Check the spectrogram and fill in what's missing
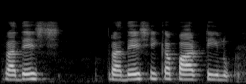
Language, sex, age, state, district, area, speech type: Telugu, female, 30-45, Telangana, Narayanpet, urban, spontaneous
